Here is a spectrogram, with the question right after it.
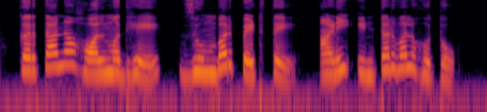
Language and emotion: Marathi, neutral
